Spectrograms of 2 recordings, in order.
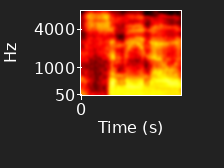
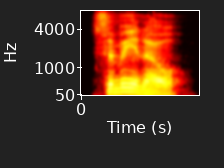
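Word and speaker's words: Cimino: understand what's going on simino is B on hubub I must say I hope it's pronounced samino the settlers are bizarrely homogeneous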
